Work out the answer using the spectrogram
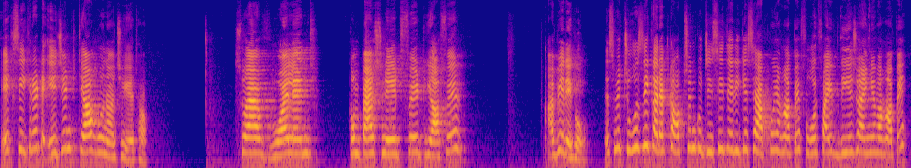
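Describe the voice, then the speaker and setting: A woman's voice: very high-pitched, bright, forceful tone. A young woman with an Indian accent teaching an exam-prep English lesson online, mixing Hindi and English and checking in with her students often. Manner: switches between Hindi and English, reads passages slowly; checks in often with short questions.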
